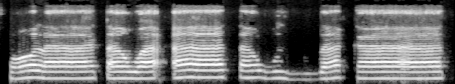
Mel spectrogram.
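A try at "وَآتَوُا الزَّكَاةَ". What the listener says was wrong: Huruf zainya Ibu. Wa atawuz zakah. Za. Kalau berhenti ini jadi huruf H ya, tak marbutoh namanya. Jadi huruf H kalau kita wakof.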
